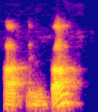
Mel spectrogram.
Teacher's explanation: So to see some explicit examples of sounds that have the major place feature plus labial, there are the normal bilabials, stops like pa and ba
